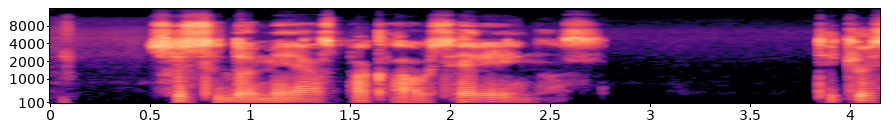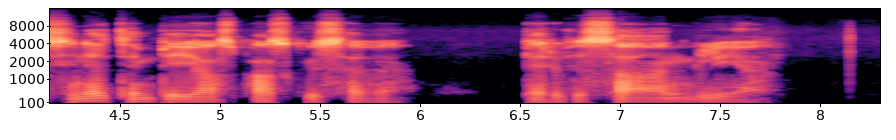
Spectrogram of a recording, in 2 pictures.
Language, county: Lithuanian, Kaunas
